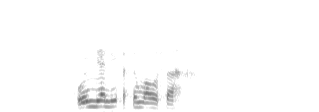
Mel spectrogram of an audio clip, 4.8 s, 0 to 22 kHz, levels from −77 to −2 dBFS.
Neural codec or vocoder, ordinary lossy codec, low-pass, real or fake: codec, 16 kHz, 2 kbps, FreqCodec, larger model; MP3, 32 kbps; 3.6 kHz; fake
